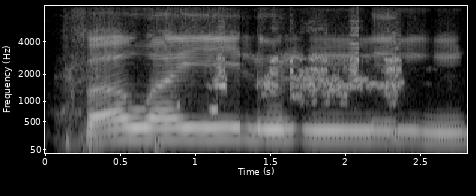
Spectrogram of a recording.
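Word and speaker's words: فويل لل: Fawailul, lul tu tanwin bertemu lam, idgham bila gunnah, memasukkan tanpa dengung. Kita bacanya fawailul terus, L-U-L. Tak ada kita baca dengung. Fawailul lil ataupun fawailun lil. Tak ada dengung. Dia terus masuk.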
